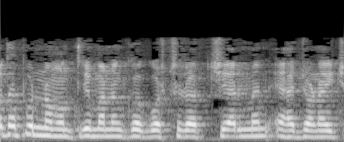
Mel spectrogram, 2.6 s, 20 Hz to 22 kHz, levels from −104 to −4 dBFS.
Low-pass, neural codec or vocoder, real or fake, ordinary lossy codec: 7.2 kHz; none; real; none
